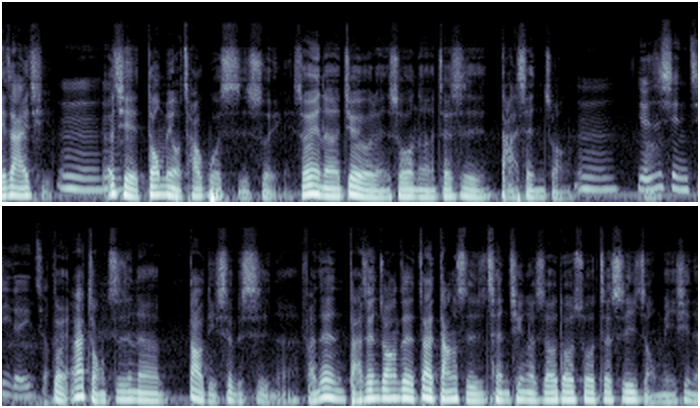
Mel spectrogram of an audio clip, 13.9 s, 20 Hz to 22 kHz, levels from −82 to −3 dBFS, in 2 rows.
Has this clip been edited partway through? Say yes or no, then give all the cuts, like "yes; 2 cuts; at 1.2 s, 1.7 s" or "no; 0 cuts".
yes; 1 cut; at 1.0 s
